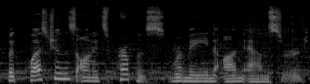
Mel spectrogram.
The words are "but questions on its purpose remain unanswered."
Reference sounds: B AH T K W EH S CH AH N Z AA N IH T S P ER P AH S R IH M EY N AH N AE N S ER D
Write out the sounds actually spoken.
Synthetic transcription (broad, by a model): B AH T K W EH S CH AH N Z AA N IH T S P ER P AH S R IH M EY N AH N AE N S ER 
